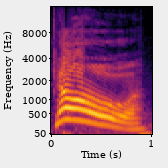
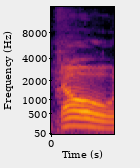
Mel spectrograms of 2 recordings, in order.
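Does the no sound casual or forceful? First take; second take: forceful; casual. First: The no is said forcefully and convincingly. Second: The no is said casually, without much force.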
